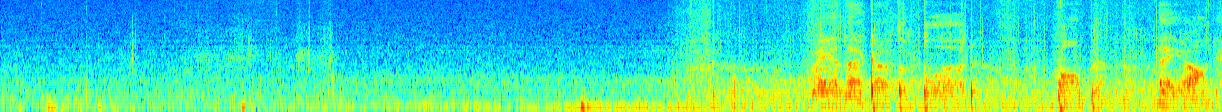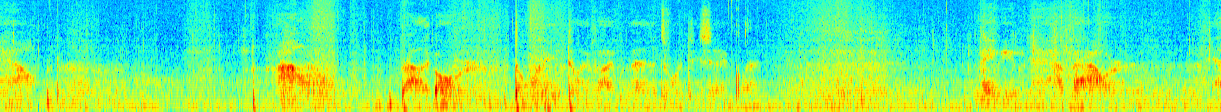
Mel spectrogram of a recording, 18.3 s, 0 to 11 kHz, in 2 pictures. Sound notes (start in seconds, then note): 5.4 whispering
